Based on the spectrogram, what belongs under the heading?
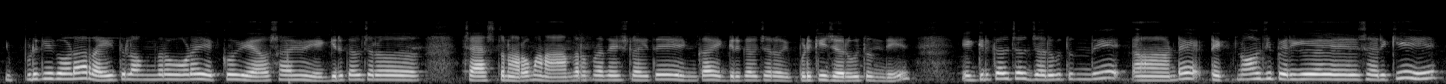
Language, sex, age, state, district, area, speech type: Telugu, female, 18-30, Andhra Pradesh, Anakapalli, urban, spontaneous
